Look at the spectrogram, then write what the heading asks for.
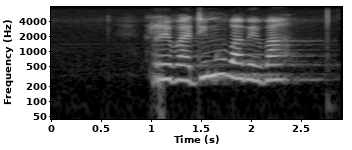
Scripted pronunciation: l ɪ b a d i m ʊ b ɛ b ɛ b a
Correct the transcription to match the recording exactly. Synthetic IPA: r ɪ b a d i m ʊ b a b ɛ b a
